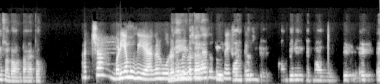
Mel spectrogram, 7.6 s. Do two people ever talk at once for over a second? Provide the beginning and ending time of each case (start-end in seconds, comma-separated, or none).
3.4-5.0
